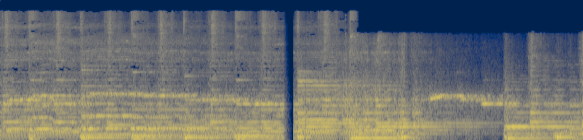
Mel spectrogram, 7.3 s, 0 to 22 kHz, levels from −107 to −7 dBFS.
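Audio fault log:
3.53–3.68 s, call audio freeze: the sound stalls for about 0.15 s. The last sound is stretched into a fading buzz that trails off, with roughly 60 ms of near-silence before things pick up again. Nothing seems lost, since the audio resumes right where it stopped, and the whole stretch after it now lags by about 130 ms. That's the signature of packets held up in transit, most likely draining the jitter buffer and leaving the receiver to improvise until they turned up.
3.80 s, short concealed packet loss: there's a quick smear lasting a few hundredths of a second. About 20 ms of the stream never made it to the decoder. The receiver patched the hole by extending the preceding sound for a few milliseconds and then crossfading back into the real signal. So you hear a brief wobble rather than a clean gap.
4.20–7.29 s, call bitrate drop: from here to the end, the audio turns duller and rougher. 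The encoder was pushed from 32 down to 12 kbps, and it sat at that floor for about 2.7 s. At that rate Opus quantises everything more coarsely and narrows the band from 20 kHz to 8 kHz. That's why the top end vanishes and a watery, grainy texture creeps in.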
